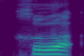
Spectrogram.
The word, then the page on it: he: he1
